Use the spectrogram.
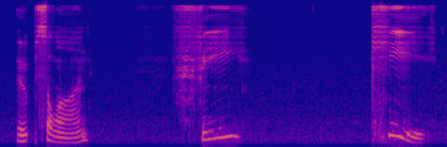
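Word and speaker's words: chi: how ooop salon fee key that letter that looks like an English X is pronounced key Z and the last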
